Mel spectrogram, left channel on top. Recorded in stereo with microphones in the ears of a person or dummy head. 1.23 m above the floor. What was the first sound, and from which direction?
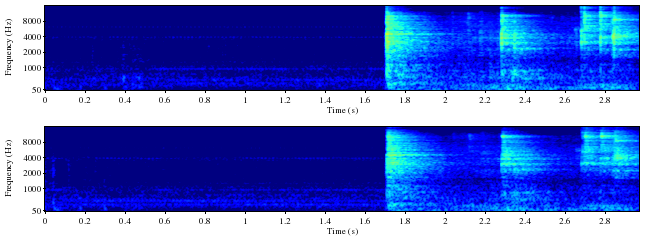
A camera shutter, 40° left (ahead or behind).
